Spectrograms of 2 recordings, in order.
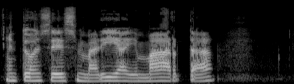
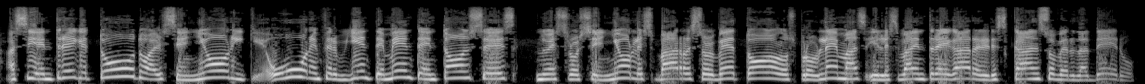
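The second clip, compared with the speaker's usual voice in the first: raised, louder pulpit voice calling out; fervent preaching; 6 semitones higher, 4 dB louder than usual. Acted. Pastor calling the congregation to rest in the Lord, fervent preaching. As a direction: preach it with full fervour to the crowd.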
